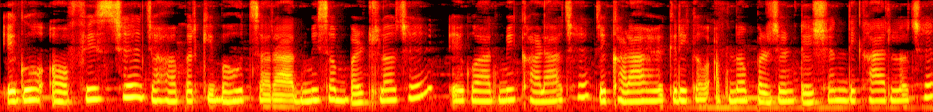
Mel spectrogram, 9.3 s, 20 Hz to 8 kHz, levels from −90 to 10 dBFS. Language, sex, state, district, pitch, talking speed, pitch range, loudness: Maithili, female, Bihar, Bhagalpur, 235 Hz, 165 wpm, 220-250 Hz, -15 LUFS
